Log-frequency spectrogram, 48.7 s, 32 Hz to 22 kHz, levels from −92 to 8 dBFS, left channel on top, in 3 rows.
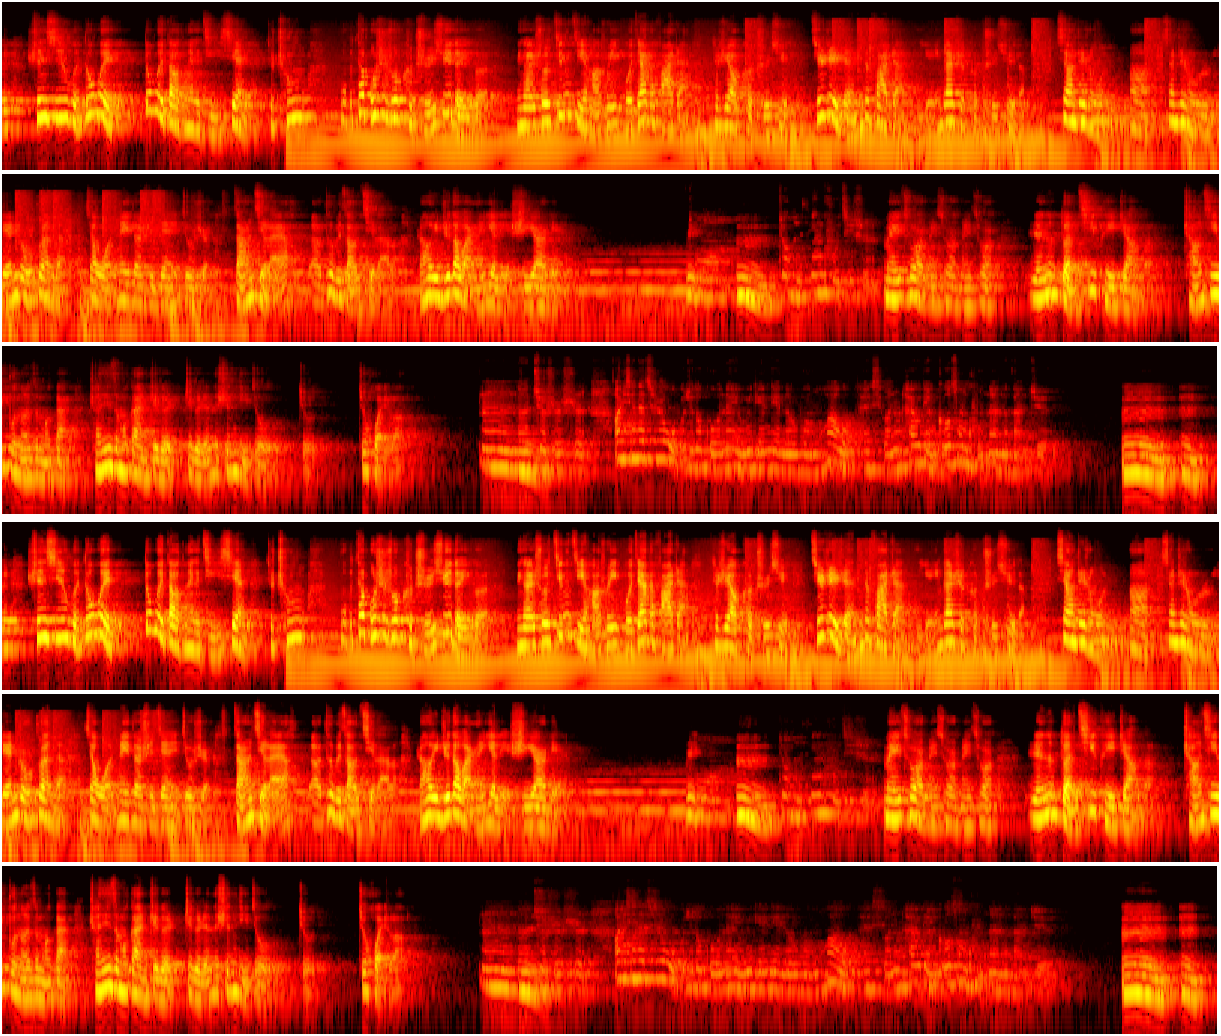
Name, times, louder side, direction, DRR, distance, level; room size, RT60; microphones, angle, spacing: voice 1, 0.0-1.5 1.9-6.5 6.9-10.5 10.8-13.6 14.1-14.7 15.0-19.0 19.3-23.7 25.3-25.6 26.0-26.5 28.0-29.5 29.9-31.6 32.0-33.3 33.6-36.1 36.5-36.6 37.2-37.8 39.3-39.6 47.4-48.4, right 2 dB, 50° right, 6 dB, 2.2 m, -27 dB
sound 1, 3.8-13.9, right 1 dB, 20° right, 2.1 m, -39 dB
sound 2, 9.2-14.3 14.6-19.6, equal, 5° left, 3.6 m, -43 dB
sound 3, 13.0-25.5, equal, 65° right, 8.0 m, -45 dB
voice 2, 14.5-14.8 25.4-26.0 26.6-27.9 38.8-46.4, left 1 dB, 50° left, 6 dB, 4.9 m, -41 dB
29.0 x 24.5 x 7.4 m, 1.4 s
head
